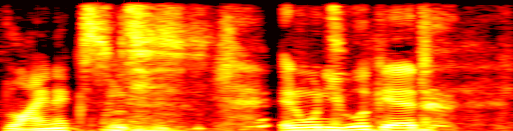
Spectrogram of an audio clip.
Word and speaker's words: Linux: It's pronounced Linux.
